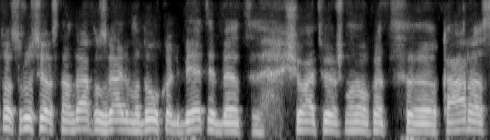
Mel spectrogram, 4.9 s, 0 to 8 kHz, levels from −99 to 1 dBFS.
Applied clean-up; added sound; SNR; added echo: neural mask model Resemble Enhance denoiser.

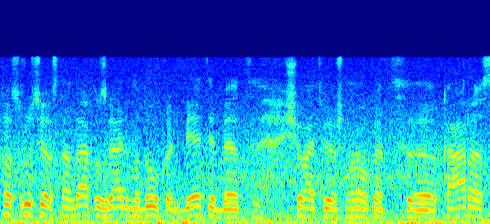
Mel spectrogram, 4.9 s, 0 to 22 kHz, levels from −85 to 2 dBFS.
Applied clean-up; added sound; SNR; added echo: none; Wind; 5 dB; none.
